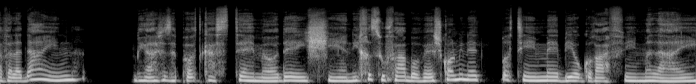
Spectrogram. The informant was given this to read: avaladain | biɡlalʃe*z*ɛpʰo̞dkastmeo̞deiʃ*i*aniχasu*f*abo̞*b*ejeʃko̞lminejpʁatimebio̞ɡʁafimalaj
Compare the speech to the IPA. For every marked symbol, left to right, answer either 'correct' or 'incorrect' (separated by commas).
correct, correct, correct, incorrect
